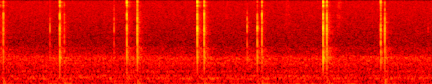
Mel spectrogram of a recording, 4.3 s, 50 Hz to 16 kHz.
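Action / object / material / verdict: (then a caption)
tap / small glass oil bottle / glass / none. Long fingernails tap the side and shoulder of a small cobalt-blue glass oil bottle held in one hand. Slow, irregular, sharp clicky taps carry a brief, bright glassy ping around 1.3 kHz that fades quickly. A steady low rumble runs underneath throughout.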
